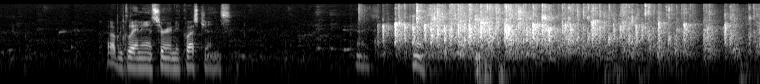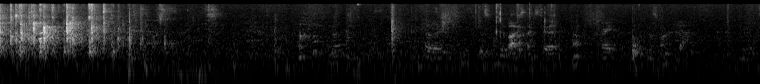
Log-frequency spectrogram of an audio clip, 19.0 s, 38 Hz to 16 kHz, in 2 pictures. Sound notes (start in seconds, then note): 4.4 applause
